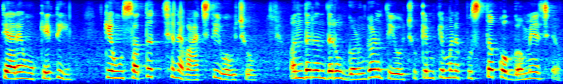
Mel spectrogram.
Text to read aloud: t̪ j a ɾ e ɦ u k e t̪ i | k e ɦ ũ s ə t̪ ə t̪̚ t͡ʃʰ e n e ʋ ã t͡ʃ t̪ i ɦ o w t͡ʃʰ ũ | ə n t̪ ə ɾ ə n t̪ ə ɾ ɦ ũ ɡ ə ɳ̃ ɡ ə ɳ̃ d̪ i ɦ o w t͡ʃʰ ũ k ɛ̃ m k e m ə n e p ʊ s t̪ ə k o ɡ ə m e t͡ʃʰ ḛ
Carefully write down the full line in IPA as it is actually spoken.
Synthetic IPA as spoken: t̪ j a ɾ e ɦ ũ k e t̪ i | k e ɦ ũ s ə t̪ ə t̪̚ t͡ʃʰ e n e ʋ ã t͡ʃ t̪ i ɦ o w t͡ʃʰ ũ | ə n d̪ ə ɾ ə n d̪ ə ɾ ɦ ũ ɡ ə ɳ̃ ɡ ə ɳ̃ t̪ i ɦ o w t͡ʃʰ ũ k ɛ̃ m k e m ə n e p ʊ s t̪ ə k o ɡ ə m e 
